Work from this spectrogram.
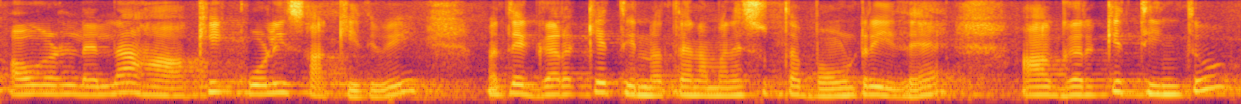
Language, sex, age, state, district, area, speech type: Kannada, female, 45-60, Karnataka, Mandya, rural, spontaneous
